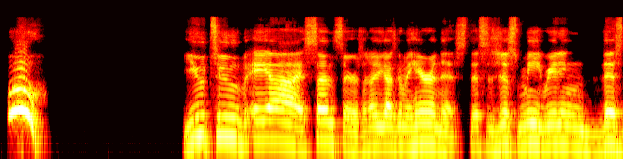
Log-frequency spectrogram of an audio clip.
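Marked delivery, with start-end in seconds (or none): 0.1-0.5 loud, very high "woo"; high whoop. Real, not acted. Reader thrilled by the Declaration line, high loud whoop.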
